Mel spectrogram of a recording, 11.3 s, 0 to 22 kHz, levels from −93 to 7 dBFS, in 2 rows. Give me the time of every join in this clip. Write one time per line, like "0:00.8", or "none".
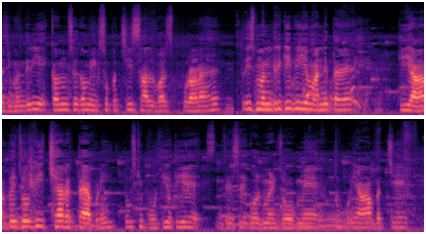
0:03.1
